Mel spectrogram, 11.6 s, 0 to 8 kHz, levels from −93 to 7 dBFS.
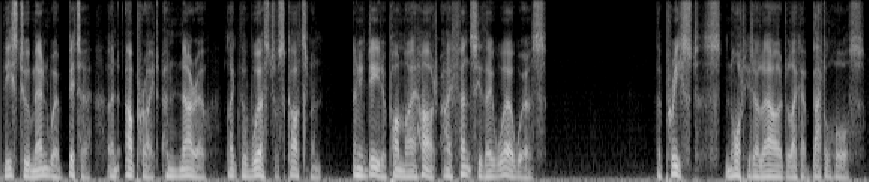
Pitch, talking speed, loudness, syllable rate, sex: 100 Hz, 165 wpm, -20 LUFS, 5.4 syllables/s, male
